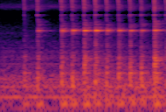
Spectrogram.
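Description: A small metal measuring spoon tapped rapidly against the rim of a storage canister, about seven or eight light clicks a second with a thin metallic ring, knocking powder out of the spoon.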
